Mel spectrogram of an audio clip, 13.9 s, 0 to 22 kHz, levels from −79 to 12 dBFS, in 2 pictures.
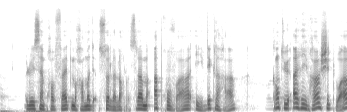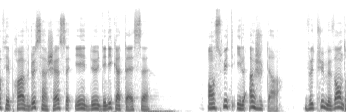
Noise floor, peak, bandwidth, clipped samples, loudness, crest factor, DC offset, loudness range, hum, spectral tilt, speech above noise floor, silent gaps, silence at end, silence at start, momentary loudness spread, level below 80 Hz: -74 dBFS; -12 dBFS; 16 kHz; under 0.1%; -28 LUFS; 14 dB; under 0.1%; 3 LU; none; -6 dB/octave; 48 dB; none; 0 s; 0 s; 8 LU; -56 dBFS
